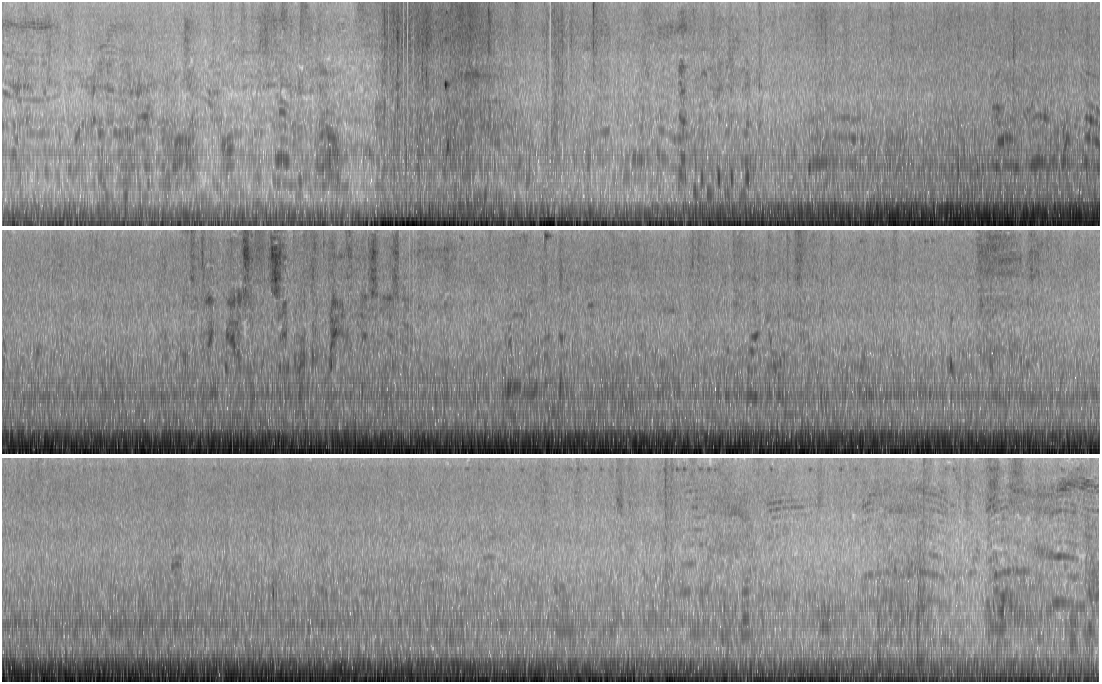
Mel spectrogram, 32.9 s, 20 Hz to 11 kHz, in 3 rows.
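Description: Cabin noise of an Airbus A380 airliner during its landing approach: a sudden loud bump about four seconds in, then a deep rumble of engines and airflow that builds and holds, easing slightly near the end.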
